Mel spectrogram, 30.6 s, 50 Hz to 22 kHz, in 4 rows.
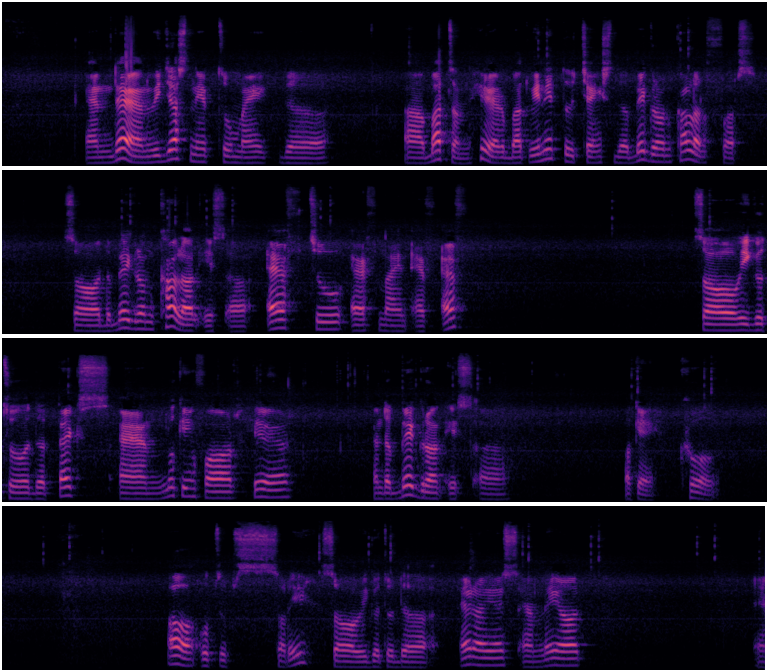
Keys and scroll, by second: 9.3 super+c, 19.9 super+v.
